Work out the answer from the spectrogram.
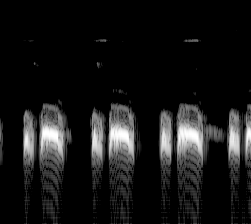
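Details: Spotted doves, caged decoy birds of Malay and 'phad phone' strains, recorded live in Roi Et, Thailand, on a smartphone as lure calls. Low hollow coos in short-then-long pairs, repeated about once a second, four times, clean background.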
